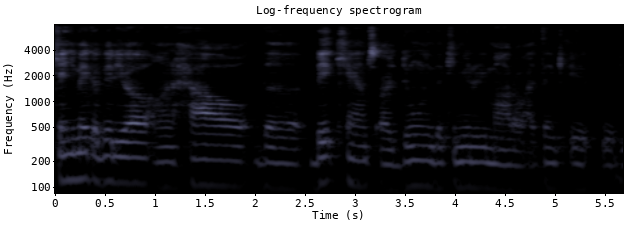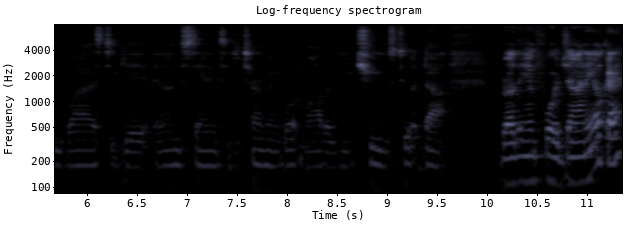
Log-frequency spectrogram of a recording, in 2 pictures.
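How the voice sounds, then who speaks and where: A man with an American accent speaks at a fairly low pitch and a moderate pace, his tone dark and mellow. His pitch varies in an ordinary way, and there is audible room echo. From Texas. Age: 40s. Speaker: online religious teacher. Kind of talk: live stream Q&A. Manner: halting.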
